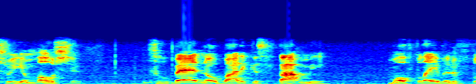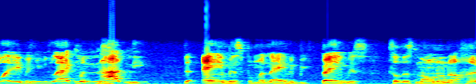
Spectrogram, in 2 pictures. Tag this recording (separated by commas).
Speech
